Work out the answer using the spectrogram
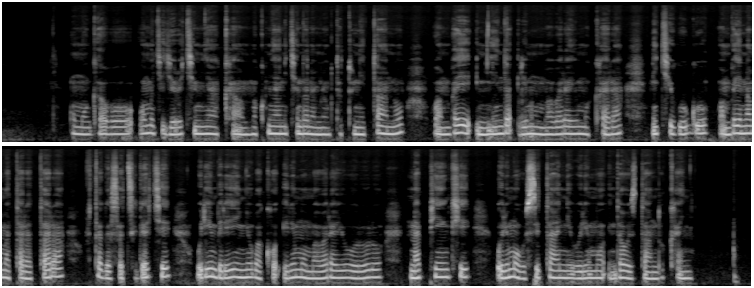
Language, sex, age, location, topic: Kinyarwanda, female, 18-24, Kigali, health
